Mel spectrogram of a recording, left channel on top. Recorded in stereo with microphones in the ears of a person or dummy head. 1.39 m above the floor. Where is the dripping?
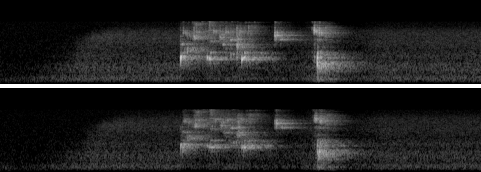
60° left (ahead or behind), 3 m.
